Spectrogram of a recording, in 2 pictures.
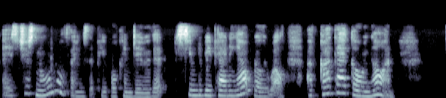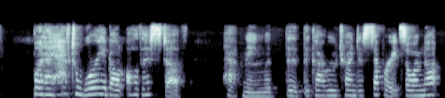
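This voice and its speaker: A woman's voice: medium pitch, animated, brisk. A woman in a tabletop roleplay, talking in character in an anxious, rambling way with many restarts. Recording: lo-fi muffled recording.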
